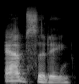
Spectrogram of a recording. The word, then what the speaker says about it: Abcde: So when I messaged the bank to find out or check with the bank, they said, no, the name is pronounced Absidy.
